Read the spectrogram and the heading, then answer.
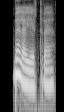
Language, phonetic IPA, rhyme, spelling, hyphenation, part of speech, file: Hungarian, [ˈbɛlɛjeːrtvɛ], -vɛ, beleértve, be‧le‧ért‧ve, verb, Hu-beleértve.ogg
- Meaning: adverbial participle of beleért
